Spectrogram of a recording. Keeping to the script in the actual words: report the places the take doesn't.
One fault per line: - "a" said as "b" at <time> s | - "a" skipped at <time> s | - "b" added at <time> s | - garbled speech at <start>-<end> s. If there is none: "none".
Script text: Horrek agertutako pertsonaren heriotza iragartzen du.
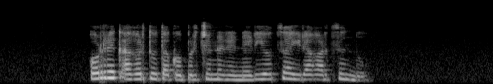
none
